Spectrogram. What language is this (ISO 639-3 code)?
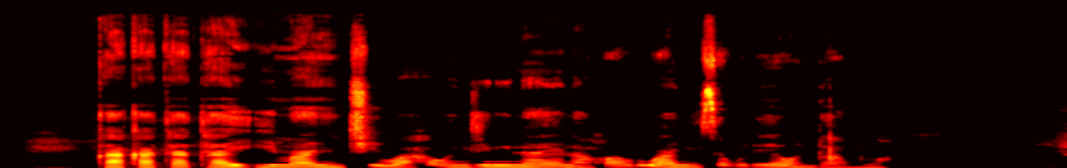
hau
